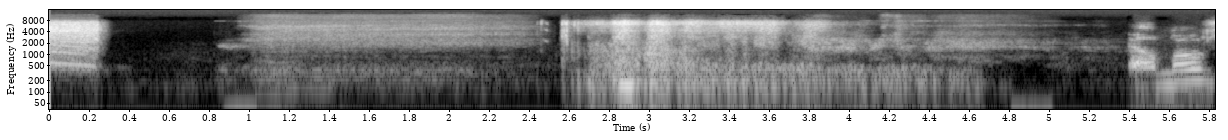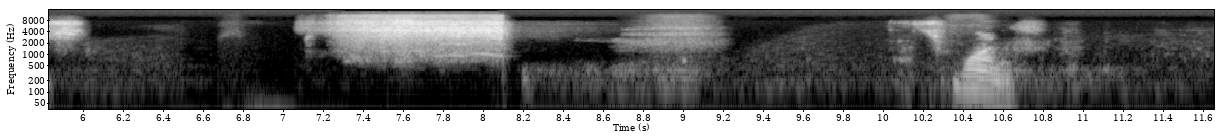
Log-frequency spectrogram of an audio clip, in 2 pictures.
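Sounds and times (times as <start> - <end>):
deep breathing in through mouth and nose during an arm-lifting exercise: 0.9 - 2.6, 3.6 - 5.4, 7.2 - 9.9
speech: 5.5 - 6.1, 10.4 - 10.9.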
